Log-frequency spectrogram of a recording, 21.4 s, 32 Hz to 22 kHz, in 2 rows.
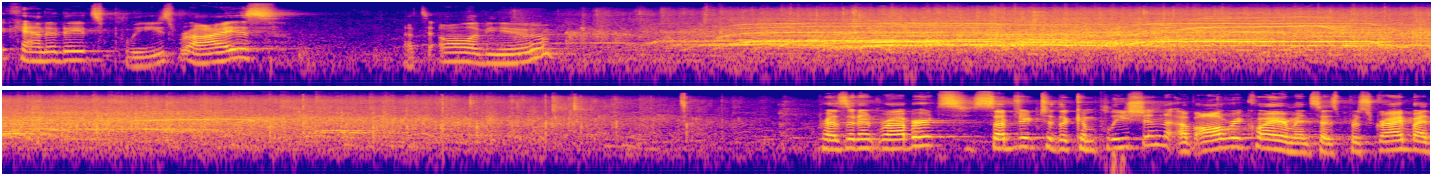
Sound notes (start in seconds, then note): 4.1 applause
